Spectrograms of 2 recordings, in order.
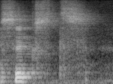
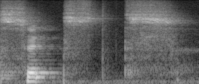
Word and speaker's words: sixth: in a row fortunately if I'm saying sixth I can kind of cheat a little bit there with sixs um where I'm kind of stopping the air the S and the th go together a little bit they're both continuing frickative so I'm just after I stop for the six the can just kind of run together as one and then come back so my tongue is behind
